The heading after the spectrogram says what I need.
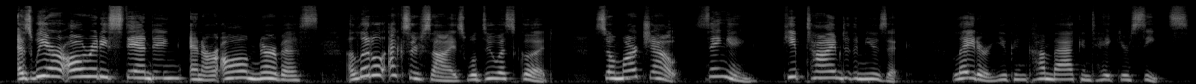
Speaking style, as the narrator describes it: Quick on her toes, although her knees were trembling, she bellowed to the crowd

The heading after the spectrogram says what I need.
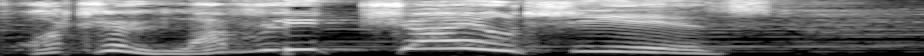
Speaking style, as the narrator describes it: cried

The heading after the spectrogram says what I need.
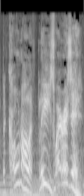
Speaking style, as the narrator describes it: asked Carl frantically

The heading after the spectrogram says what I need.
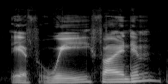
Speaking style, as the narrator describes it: rumbled Conan

